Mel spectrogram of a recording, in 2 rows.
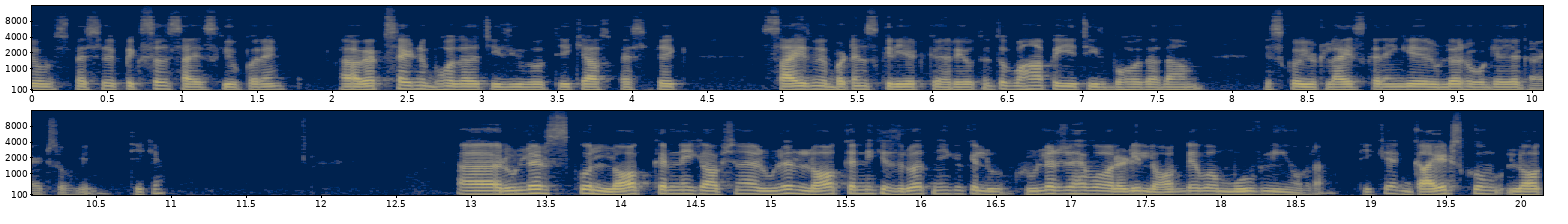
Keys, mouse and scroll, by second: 19.6 click.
